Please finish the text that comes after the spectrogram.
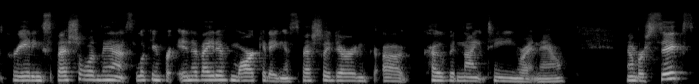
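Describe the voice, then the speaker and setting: A woman's voice: fairly low pitch, fairly bright tone. A woman with a Louisiana Southern accent giving an informal, encouraging workshop presentation in an emphatic, conversational way. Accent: Louisiana Southern American. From Louisiana, United States. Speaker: workshop presenter, business consultant. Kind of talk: informal instructional webinar presentation.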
